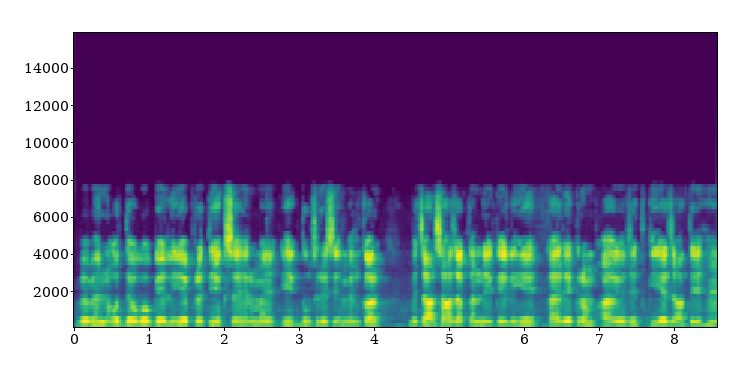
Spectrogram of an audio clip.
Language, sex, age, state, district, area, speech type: Hindi, male, 30-45, Rajasthan, Karauli, rural, read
